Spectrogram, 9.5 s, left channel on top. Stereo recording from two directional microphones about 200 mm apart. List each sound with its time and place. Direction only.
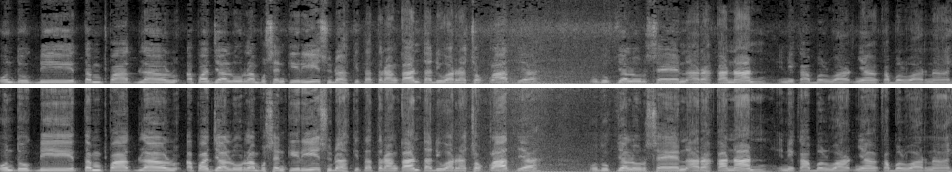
0.0 s mantra: 35° right (ahead or behind); by 4.8 s 15° right (ahead or behind)
4.8 s mantra: 30° right (ahead or behind)
7.8 s mantra: 35° right (ahead or behind)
